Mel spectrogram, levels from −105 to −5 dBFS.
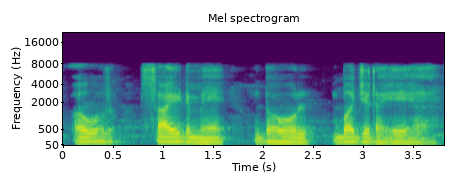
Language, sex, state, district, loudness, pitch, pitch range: Hindi, male, Uttar Pradesh, Saharanpur, -17 LUFS, 110 Hz, 105-120 Hz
